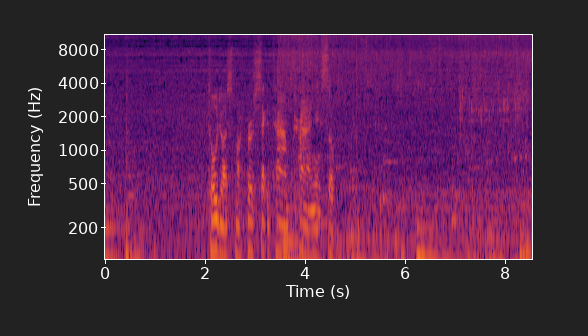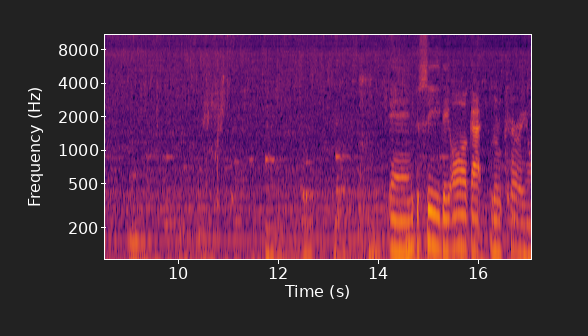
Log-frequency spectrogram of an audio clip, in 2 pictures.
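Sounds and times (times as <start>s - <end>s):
water running from a tap: 2.1s - 17.0s.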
